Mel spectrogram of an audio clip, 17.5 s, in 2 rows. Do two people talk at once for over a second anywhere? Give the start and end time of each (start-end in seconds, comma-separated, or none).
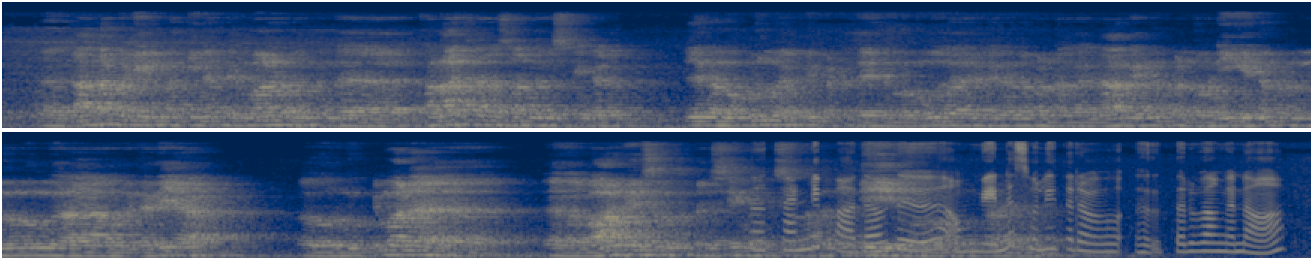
13.7-15.7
